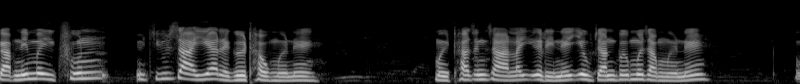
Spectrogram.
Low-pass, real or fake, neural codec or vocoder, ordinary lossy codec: none; real; none; none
